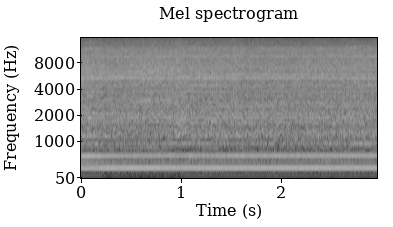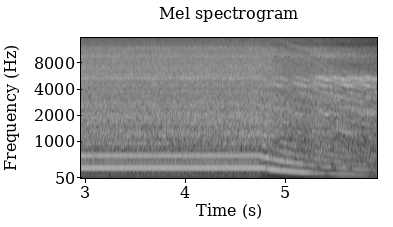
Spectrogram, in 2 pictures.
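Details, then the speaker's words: Commercial shop vac after replacing the failed top-plate bearing: a clean, steady motor whine with suction and no rattle or grind, then a smooth, even wind-down after switch-off. The motor sounds healthy. "that sounds a lot better than that old mechanism that was in there make sure it's sucking it's sucking it sounds so much better it sounds a lot healthier"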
